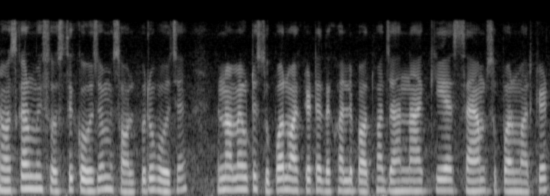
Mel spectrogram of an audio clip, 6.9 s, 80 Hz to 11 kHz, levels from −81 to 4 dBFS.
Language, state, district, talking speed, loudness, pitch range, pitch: Sambalpuri, Odisha, Sambalpur, 215 wpm, -18 LUFS, 170-185 Hz, 180 Hz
